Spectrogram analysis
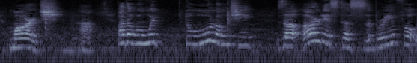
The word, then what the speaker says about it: oolong: The people, when they call these dry tea leaves the black dragon, so they made the local pronunciation is oolong. So later, when other people, other region follow them to make the oolong tea, the same way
